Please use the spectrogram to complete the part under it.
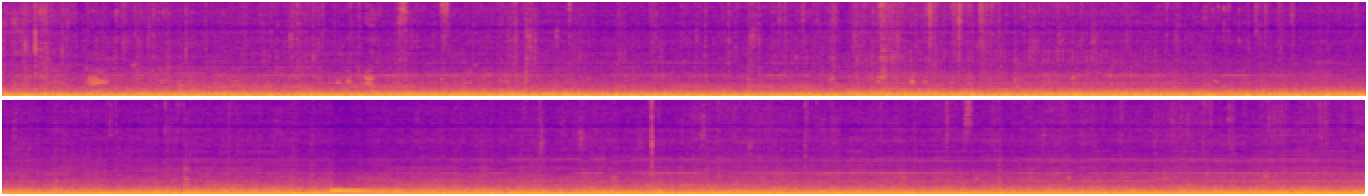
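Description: A jet engine roars loudly and steadily from close by.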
